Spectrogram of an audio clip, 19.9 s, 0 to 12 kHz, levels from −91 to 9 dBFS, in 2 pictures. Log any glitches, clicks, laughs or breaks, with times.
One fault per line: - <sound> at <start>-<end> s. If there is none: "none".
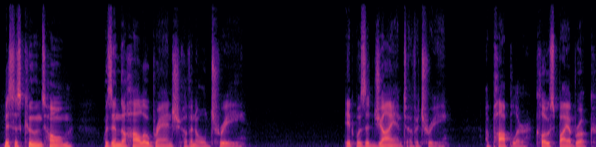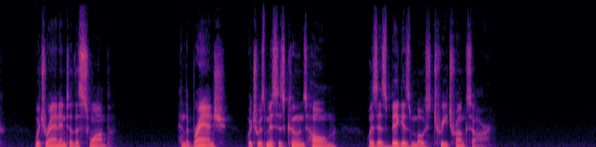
none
